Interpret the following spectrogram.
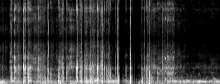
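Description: Camera handling noise on a wooden tabletop: many sharp clicks and knocks over muffled voices, stopping about three and a half seconds in.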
